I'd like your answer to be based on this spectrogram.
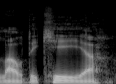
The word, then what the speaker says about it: Laodicea: Eh, Laodicea uttalas ibland Laodikea och så vidare.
